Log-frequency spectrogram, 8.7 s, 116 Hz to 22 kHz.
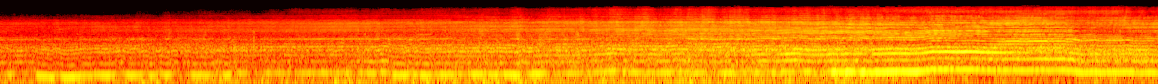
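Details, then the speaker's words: Kyosho Jetstream 1000 nitro RC boat with GT32 marine engine on the water: high buzzy two-stroke wail, blubbery and uneven as it climbs; running rich, stumbling when slowing or in tight turns, probe possibly set too high. "yeah I know it sounds like she's chugging along but uh I just had it pretty leaned out and uh it didn't do very"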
